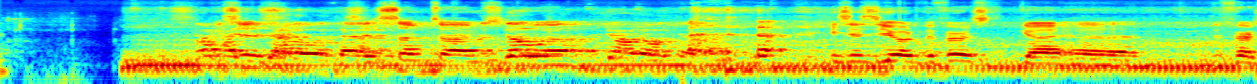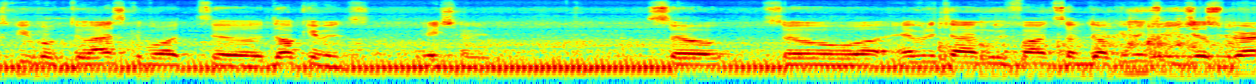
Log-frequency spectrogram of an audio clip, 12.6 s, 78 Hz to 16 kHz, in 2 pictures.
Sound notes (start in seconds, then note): 3.2 chuckling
